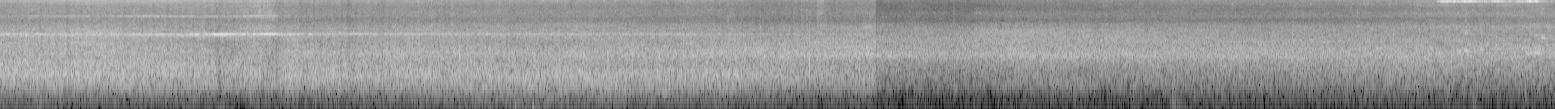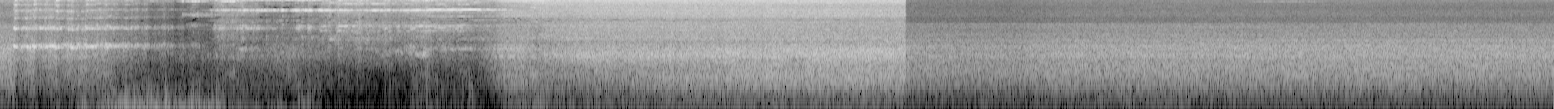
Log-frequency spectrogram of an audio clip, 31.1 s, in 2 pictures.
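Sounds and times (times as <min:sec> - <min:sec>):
train rolling rumble: 0:00.0 - 0:08.8, 0:10.4 - 0:19.2
high-pitched wheel squeals: 0:00.2 - 0:04.0, 0:14.3 - 0:21.1.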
